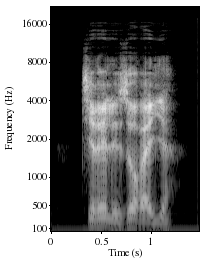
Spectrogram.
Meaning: 1. to tell off, to lecture, to give (someone) an earbashing, to straighten out 2. to catch heat, to catch hell
- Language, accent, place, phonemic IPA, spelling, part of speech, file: French, France, Lyon, /ti.ʁe le.z‿ɔ.ʁɛj/, tirer les oreilles, verb, LL-Q150 (fra)-tirer les oreilles.wav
